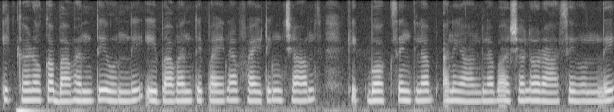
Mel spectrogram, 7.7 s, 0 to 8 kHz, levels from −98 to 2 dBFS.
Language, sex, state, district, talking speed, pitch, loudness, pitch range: Telugu, female, Telangana, Komaram Bheem, 130 wpm, 215 Hz, -15 LUFS, 205-220 Hz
